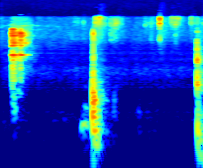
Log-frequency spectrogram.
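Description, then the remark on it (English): Glasses of hazy IPA beer clink together in a toast: a few short, bright knocks spread unevenly over two seconds, with one faint high ting in between. There is no talking. “Cheers, guys. Get that in you. Cheers. Ding.”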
